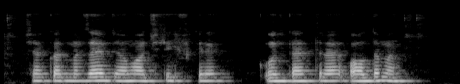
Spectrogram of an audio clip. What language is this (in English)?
Uzbek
